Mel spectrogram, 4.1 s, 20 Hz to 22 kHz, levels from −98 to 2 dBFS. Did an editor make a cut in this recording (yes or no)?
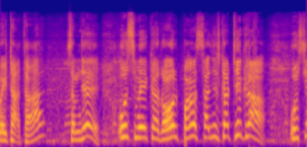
no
